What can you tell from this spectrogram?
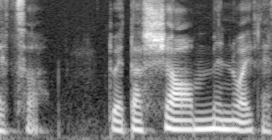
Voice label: "siom", welsh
